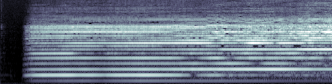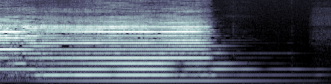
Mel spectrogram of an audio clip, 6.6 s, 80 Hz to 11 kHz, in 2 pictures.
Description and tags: Violin - A3 - bad-timbre
Part of the Good-sounds dataset of monophonic instrumental sounds.
instrument::violin
note::A
octave::3
midi note::45
good-sounds-id::3826
Intentionally played as an example of bad-timbre
single-note, multisample, neumann-U87, good-sounds, A3, violin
